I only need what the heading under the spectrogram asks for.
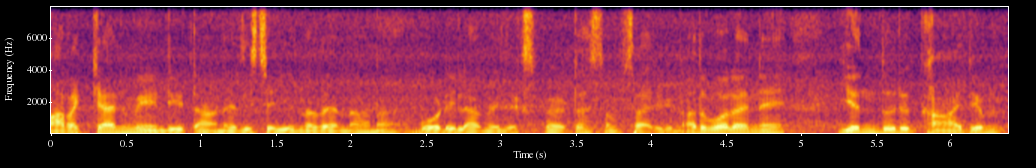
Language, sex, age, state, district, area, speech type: Malayalam, male, 30-45, Kerala, Idukki, rural, spontaneous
